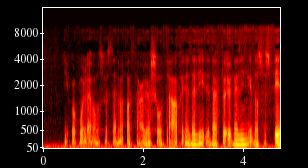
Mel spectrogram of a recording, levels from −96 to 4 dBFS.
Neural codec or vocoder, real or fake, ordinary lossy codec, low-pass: autoencoder, 22.05 kHz, a latent of 192 numbers a frame, VITS, trained on many speakers; fake; MP3, 64 kbps; 9.9 kHz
